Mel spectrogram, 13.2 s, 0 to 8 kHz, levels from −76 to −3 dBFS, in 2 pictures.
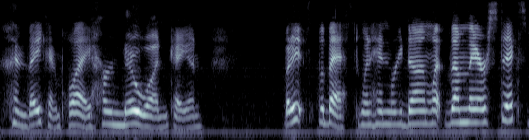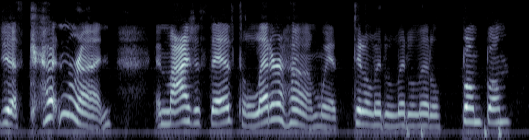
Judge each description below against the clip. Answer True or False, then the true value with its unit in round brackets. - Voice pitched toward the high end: True (235 Hz)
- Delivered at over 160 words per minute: True (170 wpm)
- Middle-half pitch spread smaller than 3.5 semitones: False (4.1 semitones)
